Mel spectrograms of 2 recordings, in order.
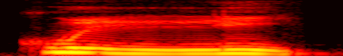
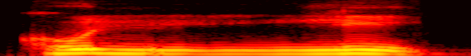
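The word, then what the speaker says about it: كُلِّ: Okay, so here you can see I'm having a word called kulli. Automatically you heard me repeating the lam sound twice, kulli.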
